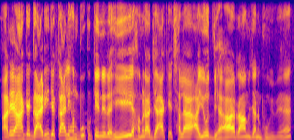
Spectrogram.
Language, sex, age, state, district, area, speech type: Maithili, male, 30-45, Bihar, Muzaffarpur, rural, spontaneous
